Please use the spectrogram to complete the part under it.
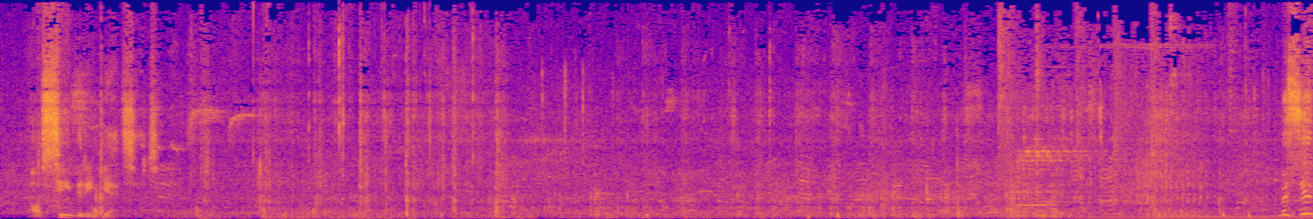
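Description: Footsteps run quickly on cobblestones.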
